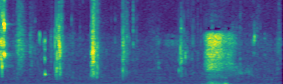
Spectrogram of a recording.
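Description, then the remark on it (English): Crunchy chewing of food with the skin on, with sharp little bites and crackles spread across a few seconds, then a louder, fuller crunch near the end; nobody speaks. “And you could chew on it longer, and it's healthier, isn't it? You keep the skin on.”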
